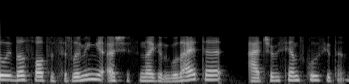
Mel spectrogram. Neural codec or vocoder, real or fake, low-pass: codec, 16 kHz, about 1 kbps, DyCAST, with the encoder's durations; fake; 3.6 kHz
